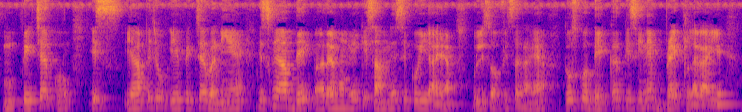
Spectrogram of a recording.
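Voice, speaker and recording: A man's voice: a little high, roomy sound. A man teaching English vocabulary in an online exam-prep lesson, explaining patiently and asking his students questions he then answers.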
